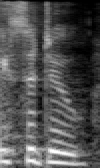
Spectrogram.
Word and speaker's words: sudo: Do not say sudo. Do not say soo. Stands for super user do.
